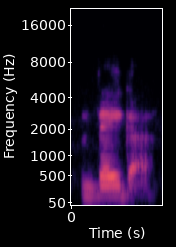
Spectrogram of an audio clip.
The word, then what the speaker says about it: Wega: this difficult is that it's still pronounced vega so that's where we turn to the residue all right so here's how it is now can you zoom in curious there mm-hmm i'm pronouncing it wiga even though it's vega just to differentiate like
